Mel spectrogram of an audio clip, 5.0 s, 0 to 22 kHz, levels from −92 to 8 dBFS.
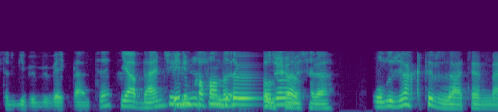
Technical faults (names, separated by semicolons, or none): long network dropout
